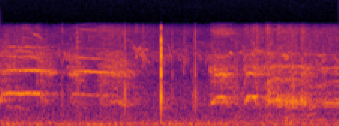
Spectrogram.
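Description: Roosters of a new gamefowl breed crow on a farm at moderate distance, one sharper call standing out midway among softer clucks and crowing, over a low background rumble with no talk.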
